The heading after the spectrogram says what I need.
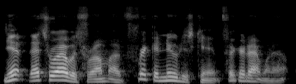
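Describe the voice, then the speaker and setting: Lively high-voiced New Jersey man. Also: fast talker. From New Jersey, United States. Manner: blunt, rambling, often checks with listeners. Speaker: live show co-host. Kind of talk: casual livestream chat and storytelling.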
